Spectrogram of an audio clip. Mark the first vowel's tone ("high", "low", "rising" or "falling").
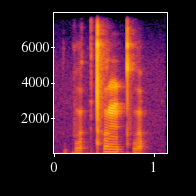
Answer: rising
